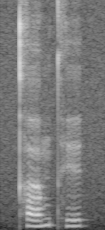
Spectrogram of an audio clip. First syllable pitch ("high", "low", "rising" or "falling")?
rising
